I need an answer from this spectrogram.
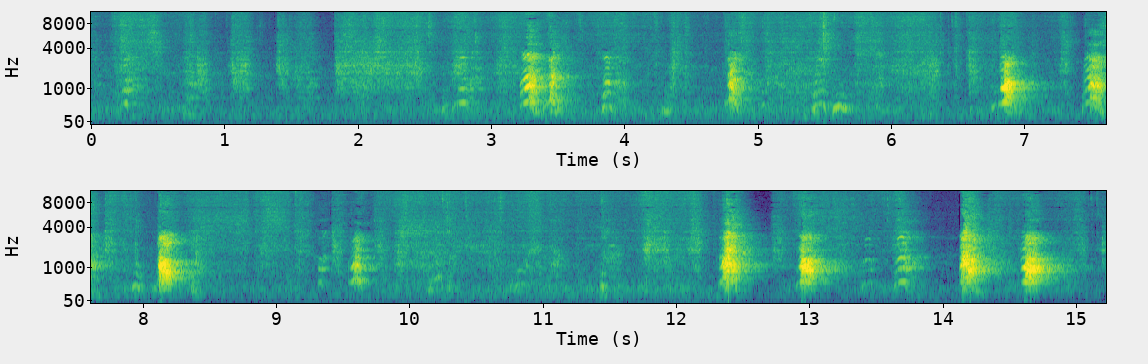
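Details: An excited male Boston Terrier that loves the hose barks in short, sharp, uneven bursts while playing wildly with a hose, over a steady hiss of spraying water.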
